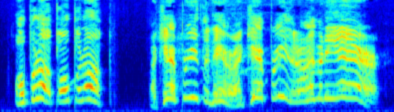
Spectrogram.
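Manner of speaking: high, loud, desperate pleading.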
